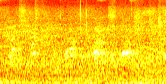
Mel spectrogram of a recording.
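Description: Steady outdoor background noise with a few faint, short calls, a distant animal or voice.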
